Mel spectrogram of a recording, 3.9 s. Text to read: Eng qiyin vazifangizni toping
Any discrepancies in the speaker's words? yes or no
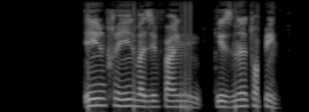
no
